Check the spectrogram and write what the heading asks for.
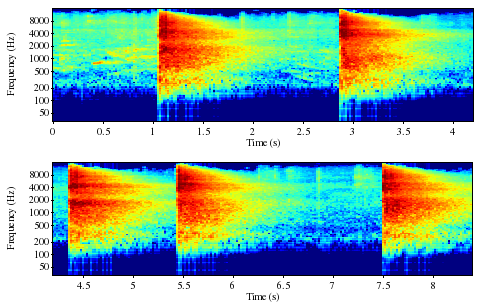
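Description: Five gunshots from single-action revolvers loaded with blanks, fired at uneven intervals a second or two apart. Each shot rings on with about a second of echo in the enclosed arena.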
